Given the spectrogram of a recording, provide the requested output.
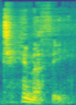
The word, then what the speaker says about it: Timothy: My name is Timothy. I stress the Tim more than the uthi.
